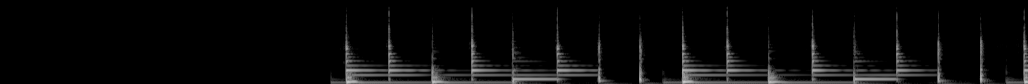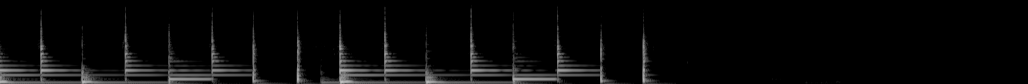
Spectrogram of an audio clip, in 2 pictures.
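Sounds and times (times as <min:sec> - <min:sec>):
tabla in 4/4 at 70: 0:03.3 - 0:16.9.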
